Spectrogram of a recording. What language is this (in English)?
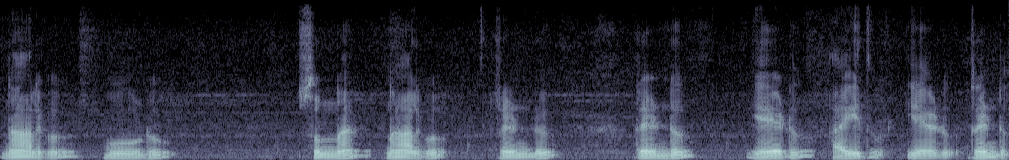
Telugu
